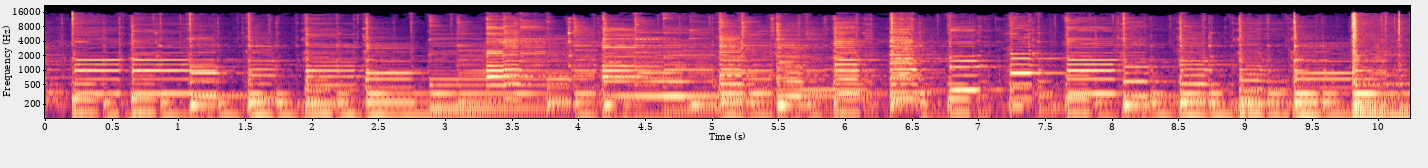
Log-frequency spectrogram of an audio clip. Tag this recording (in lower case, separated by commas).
plucked string instrument, musical instrument, music, guitar, strum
